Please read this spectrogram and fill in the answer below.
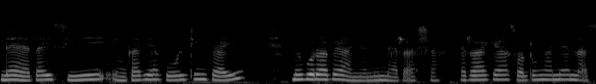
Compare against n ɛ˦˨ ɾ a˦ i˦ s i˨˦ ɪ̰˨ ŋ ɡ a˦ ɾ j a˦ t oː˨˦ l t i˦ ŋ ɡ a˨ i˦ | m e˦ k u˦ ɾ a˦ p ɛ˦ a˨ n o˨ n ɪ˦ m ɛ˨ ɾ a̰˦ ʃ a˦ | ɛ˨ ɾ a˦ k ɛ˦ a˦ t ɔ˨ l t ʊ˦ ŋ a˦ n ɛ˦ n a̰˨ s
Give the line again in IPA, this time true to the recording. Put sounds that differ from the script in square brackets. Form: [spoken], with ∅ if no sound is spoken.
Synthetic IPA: n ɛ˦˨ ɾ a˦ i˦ s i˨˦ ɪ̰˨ ŋ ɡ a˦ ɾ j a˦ [k] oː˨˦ l t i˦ ŋ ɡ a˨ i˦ | m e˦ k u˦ ɾ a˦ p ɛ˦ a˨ [ɲ] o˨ n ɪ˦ m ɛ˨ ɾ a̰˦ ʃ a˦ | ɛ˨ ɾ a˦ k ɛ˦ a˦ [s] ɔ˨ l t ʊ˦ ŋ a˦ n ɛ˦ n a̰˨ s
